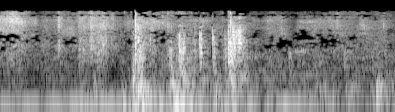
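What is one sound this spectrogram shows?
A door creaks as a hand pushes it open.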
